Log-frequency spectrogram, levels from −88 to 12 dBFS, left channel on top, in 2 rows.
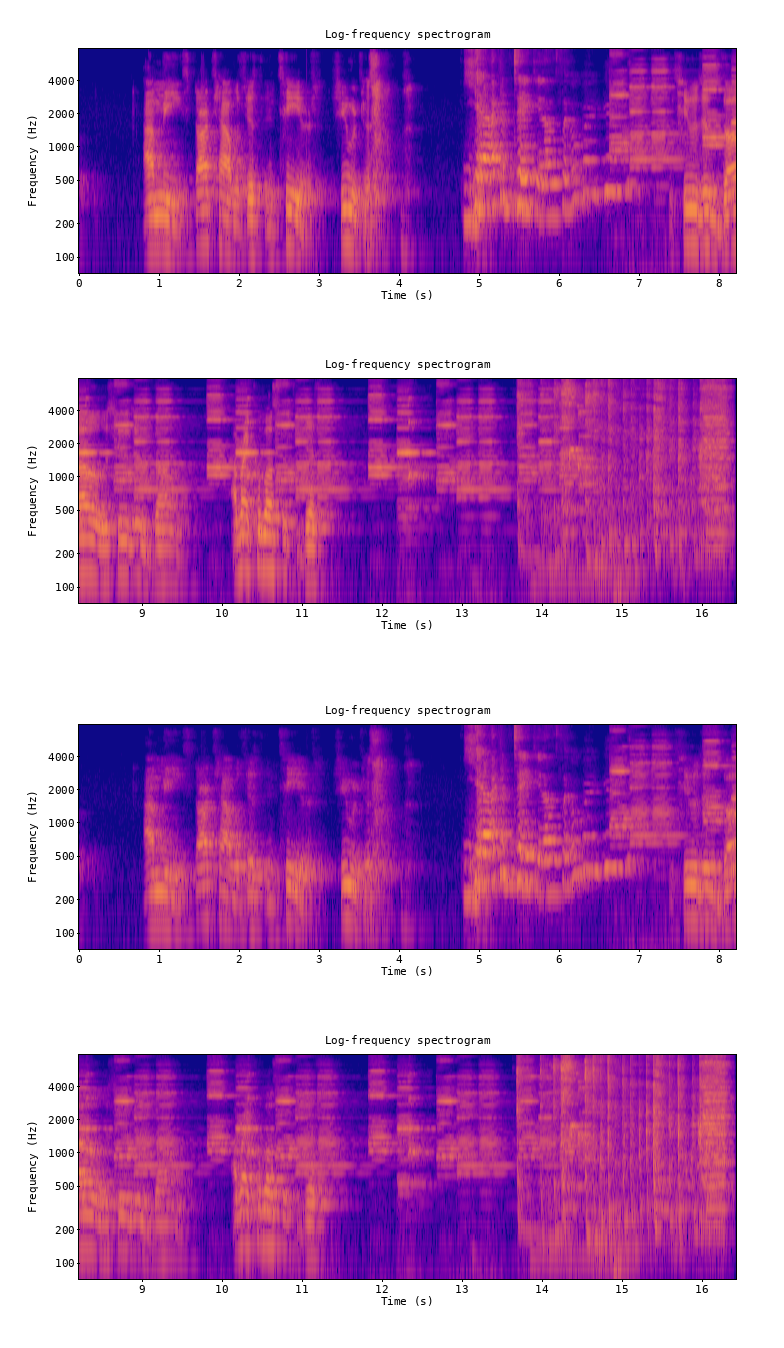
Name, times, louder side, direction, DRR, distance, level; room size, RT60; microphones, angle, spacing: voice 1, 0.8-4.2 7.5-9.5 10.1-11.2, left 4 dB, 85° left, 0.4 m, -27 dB
voice 2, 4.8-6.9, equal, 5° left, 0.7 m, -26 dB
sound 1, 6.6-14.6, left 2 dB, 35° left, 1.4 m, -30 dB
voice 3, 13.7-16.3, right 4 dB, 50° right, 0.4 m, -28 dB
4.5 x 2.5 x 3.6 m
head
